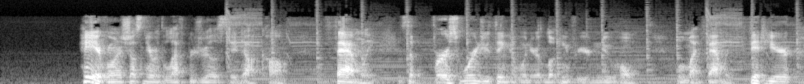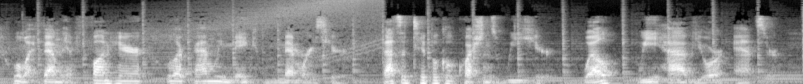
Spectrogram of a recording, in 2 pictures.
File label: Voice Over; 383 Church Ave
